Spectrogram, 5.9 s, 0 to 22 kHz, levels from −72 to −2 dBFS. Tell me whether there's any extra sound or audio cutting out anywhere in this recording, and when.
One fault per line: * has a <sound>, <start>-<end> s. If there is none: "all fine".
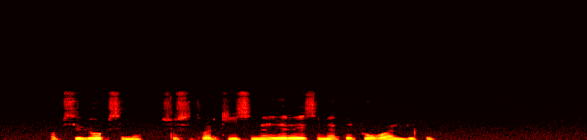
all fine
